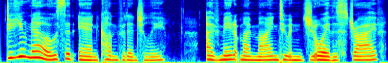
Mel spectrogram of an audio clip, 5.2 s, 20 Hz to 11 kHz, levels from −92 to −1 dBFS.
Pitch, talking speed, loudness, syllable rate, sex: 210 Hz, 175 wpm, -17 LUFS, 5.2 syllables/s, female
